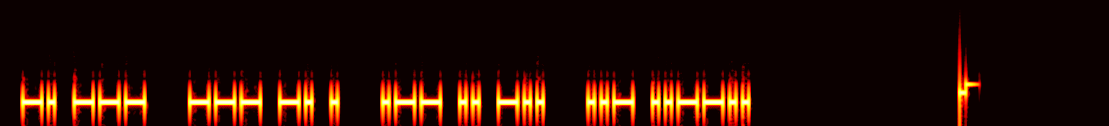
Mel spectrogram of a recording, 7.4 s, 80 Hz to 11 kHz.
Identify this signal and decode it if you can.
Morse code, heard as a keyed tone, about 28 wpm, 700 Hz. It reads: NO ONE WID U?
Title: Sentences from Top 500 Words and Abbreviations 28wpm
